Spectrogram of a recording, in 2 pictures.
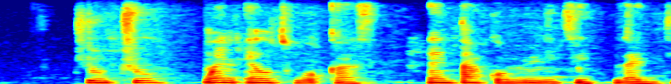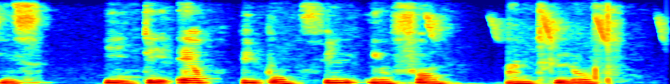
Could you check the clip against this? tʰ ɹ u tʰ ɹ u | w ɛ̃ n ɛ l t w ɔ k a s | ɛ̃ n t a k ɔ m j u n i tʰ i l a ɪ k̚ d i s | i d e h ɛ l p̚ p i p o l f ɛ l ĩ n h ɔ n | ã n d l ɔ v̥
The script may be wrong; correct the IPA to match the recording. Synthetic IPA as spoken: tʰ ɹ u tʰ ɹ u | w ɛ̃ n ɛ l t w ɔ k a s | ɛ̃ n t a k ɔ m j u n i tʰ i l a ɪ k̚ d i s | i d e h ɛ l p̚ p i p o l f i l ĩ n f ɔ m | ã n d l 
